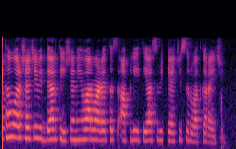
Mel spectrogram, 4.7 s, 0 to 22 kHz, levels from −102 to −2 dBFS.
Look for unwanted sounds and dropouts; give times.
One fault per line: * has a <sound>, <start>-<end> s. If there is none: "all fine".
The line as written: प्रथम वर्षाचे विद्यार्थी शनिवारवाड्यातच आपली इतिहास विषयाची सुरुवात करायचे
* has a dropout, 3.2-3.4 s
